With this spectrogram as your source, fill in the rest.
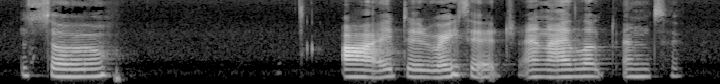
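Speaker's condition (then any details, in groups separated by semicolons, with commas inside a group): Friedreich's ataxia; degenerative, gets worse over time, spinal surgery at 13 for curved spine; cannot speak if quiet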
